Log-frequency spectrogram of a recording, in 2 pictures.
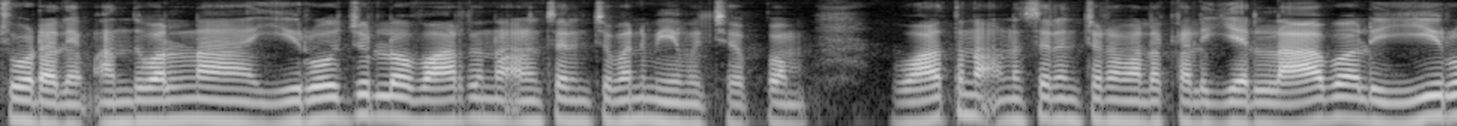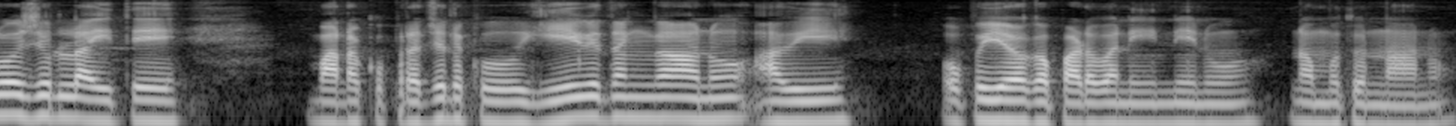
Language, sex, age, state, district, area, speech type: Telugu, male, 18-30, Andhra Pradesh, Srikakulam, urban, spontaneous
